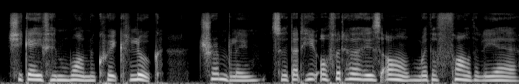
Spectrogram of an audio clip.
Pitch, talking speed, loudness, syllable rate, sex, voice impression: 205 Hz, 210 wpm, -18 LUFS, 5.1 syllables/s, female, very feminine, slightly young, adult-like, very thin, slightly tensed, weak, slightly bright, soft, muffled, very fluent, raspy, cute, very intellectual, refreshing, very sincere, slightly calm, friendly, reassuring, very unique, elegant, wild, sweet, lively, very kind, slightly intense, modest, light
